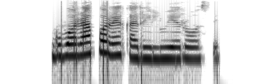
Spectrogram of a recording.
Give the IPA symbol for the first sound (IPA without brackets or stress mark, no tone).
ŋ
